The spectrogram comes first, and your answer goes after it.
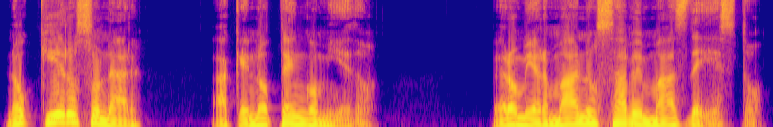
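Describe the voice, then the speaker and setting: A man voicing an older rural mountain man, grave and wary, speaking slowly and low. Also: big pitch swings, mellow, no echo, studio quality. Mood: grave warning.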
